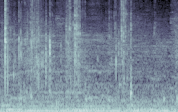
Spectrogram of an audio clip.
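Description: Background music with a steady low bass line, with a few light clicks of small die-cast toy cars being picked through by hand.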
